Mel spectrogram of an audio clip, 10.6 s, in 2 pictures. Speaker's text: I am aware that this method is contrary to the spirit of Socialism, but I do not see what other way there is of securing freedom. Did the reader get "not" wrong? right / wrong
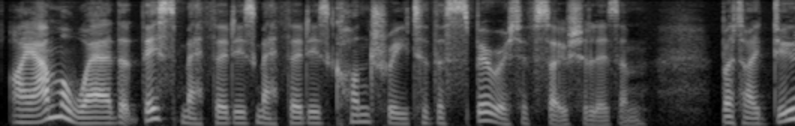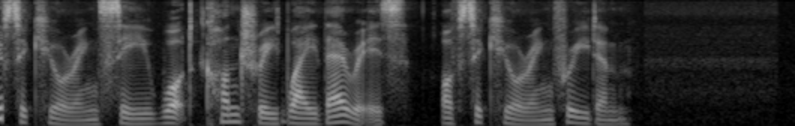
wrong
